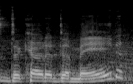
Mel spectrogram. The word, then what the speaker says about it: Dakota DeMade: Just because we don't want to make a habit of this, it's Dakota DeMade. And did I say it wrong?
